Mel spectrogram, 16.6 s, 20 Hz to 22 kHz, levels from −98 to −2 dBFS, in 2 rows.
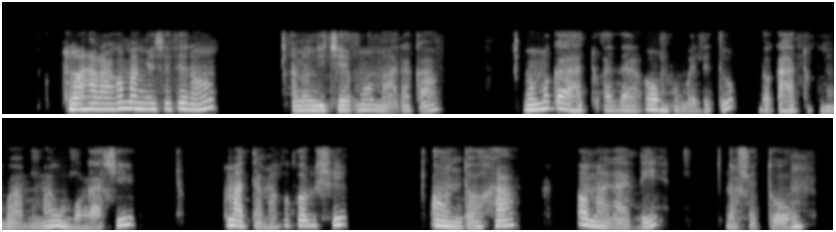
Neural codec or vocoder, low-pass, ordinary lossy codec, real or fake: none; 7.2 kHz; Opus, 32 kbps; real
